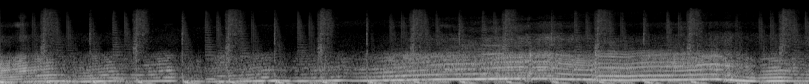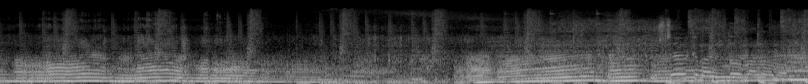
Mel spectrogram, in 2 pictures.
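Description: Rally car engine revving hard through a dirt course, its pitch climbing and falling with the driver's throttle and gear changes: a drop about halfway through, then a deep dip and a fresh climb near the end. A spatter of short clicks from the tyres on the loose surface runs under it.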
